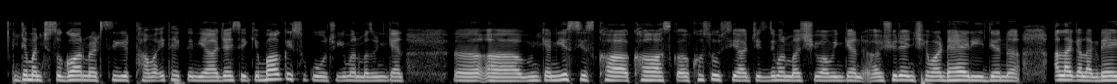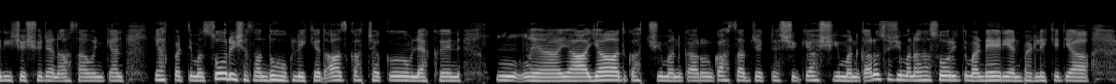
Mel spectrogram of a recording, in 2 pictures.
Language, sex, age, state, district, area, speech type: Kashmiri, female, 30-45, Jammu and Kashmir, Baramulla, rural, spontaneous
